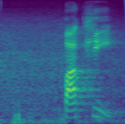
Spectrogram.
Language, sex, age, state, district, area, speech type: Bengali, male, 45-60, West Bengal, Purulia, urban, read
